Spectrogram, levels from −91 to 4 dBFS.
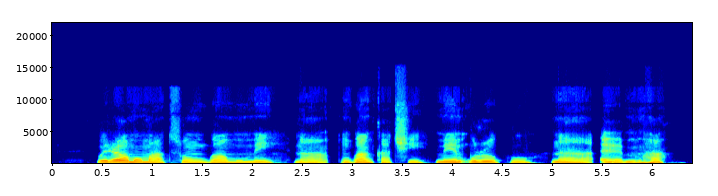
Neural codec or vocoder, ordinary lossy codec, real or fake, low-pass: vocoder, 44.1 kHz, 128 mel bands every 512 samples, BigVGAN v2; Opus, 16 kbps; fake; 14.4 kHz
